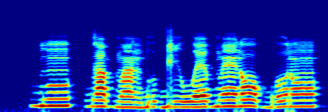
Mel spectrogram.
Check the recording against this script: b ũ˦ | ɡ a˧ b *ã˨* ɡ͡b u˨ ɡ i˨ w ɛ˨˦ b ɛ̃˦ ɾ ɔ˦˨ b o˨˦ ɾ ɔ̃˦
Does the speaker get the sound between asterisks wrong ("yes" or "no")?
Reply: no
